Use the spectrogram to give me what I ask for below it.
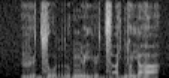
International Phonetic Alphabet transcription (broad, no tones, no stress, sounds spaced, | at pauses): v y d͡z u r ṵ ɲ y j y d͡z a̰ ɟ õ j a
